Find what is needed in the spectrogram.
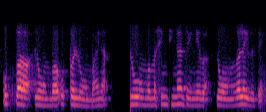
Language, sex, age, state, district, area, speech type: Manipuri, female, 30-45, Manipur, Kangpokpi, urban, conversation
